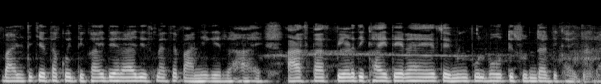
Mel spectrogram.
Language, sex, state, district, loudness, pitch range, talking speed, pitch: Hindi, female, Chhattisgarh, Korba, -15 LUFS, 150-170 Hz, 300 wpm, 165 Hz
